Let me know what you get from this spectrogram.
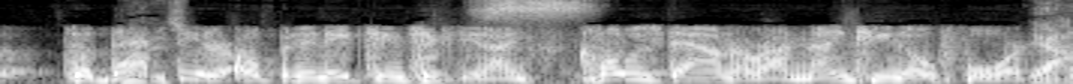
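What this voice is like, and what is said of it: Usual voice. Nothing is said of it.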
